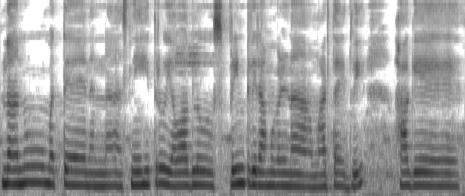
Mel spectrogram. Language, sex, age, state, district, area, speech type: Kannada, female, 18-30, Karnataka, Davanagere, urban, spontaneous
